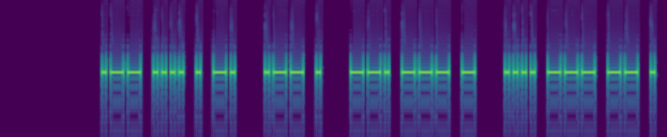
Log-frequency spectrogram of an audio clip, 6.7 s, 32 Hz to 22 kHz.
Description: Morse code, heard as a keyed tone, about 28 wpm, 700 Hz. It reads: WHEN WE GOT HOME
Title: Sentences from Top 500 Words 28wpm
